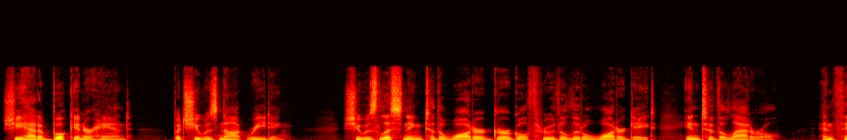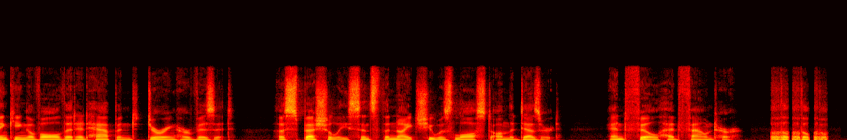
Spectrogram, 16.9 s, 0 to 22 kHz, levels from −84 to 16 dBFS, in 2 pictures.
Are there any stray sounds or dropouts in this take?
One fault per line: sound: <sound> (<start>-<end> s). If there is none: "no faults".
sound: laugh (16.2-16.8 s)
